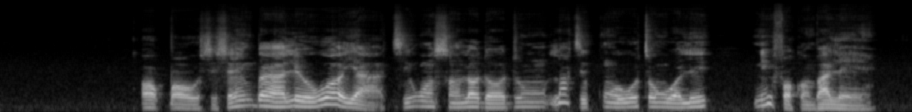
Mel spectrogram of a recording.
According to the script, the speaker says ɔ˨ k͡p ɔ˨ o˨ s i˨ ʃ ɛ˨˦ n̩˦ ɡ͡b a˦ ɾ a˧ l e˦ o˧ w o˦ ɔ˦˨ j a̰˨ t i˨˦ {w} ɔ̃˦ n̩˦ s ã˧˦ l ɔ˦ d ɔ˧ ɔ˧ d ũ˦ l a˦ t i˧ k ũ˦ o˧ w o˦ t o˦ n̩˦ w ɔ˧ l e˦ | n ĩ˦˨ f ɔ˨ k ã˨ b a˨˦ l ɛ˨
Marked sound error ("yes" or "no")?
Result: no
